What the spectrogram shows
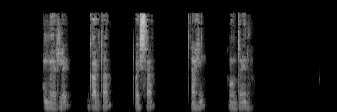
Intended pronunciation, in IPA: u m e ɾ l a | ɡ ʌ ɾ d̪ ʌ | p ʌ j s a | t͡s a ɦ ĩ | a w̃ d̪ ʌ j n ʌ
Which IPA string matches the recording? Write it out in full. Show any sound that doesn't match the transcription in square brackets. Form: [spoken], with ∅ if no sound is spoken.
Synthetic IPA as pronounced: u m e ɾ l [e] | ɡ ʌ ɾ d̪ [a] | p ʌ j s a | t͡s a ɦ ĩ | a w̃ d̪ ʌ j n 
